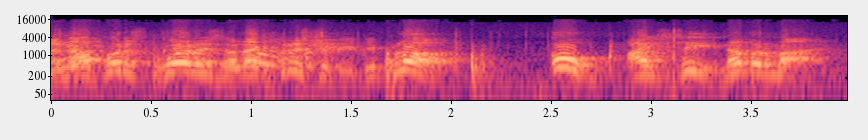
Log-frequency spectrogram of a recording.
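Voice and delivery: fake Russian accent. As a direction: bustle about looking for the plug in a fake accent. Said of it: "like the accent, the beard".

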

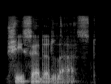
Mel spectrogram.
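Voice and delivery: plain reading voice

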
